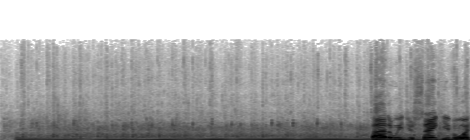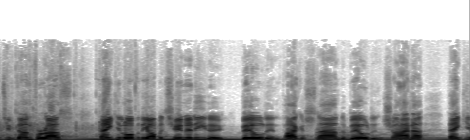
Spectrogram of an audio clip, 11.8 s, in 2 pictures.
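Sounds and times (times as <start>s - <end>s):
audience clapping: 0.0s - 8.3s
speech: 4.6s - 11.7s.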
